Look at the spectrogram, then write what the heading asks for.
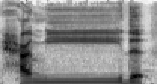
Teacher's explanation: جب وقف کریں گے دال پہ قلقلے کو خوب واضح کریں گے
